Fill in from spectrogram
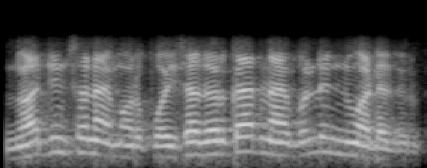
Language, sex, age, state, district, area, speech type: Odia, male, 30-45, Odisha, Kalahandi, rural, conversation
